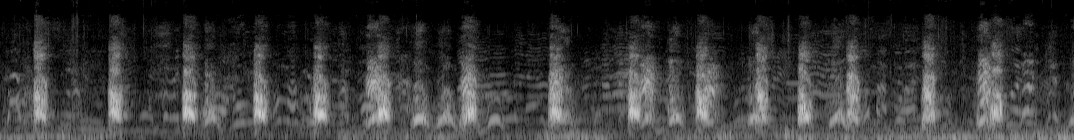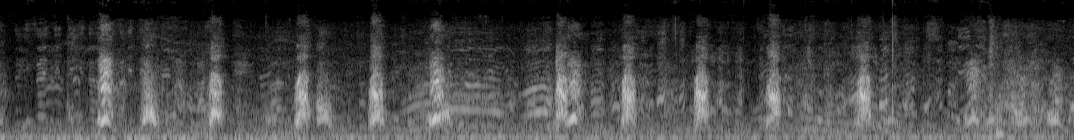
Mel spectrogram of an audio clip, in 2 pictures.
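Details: Shiba Inu dog barking while facing a gorilla: a long run of sharp, short barks repeated roughly once a second, with whining yips and human voices between bursts.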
